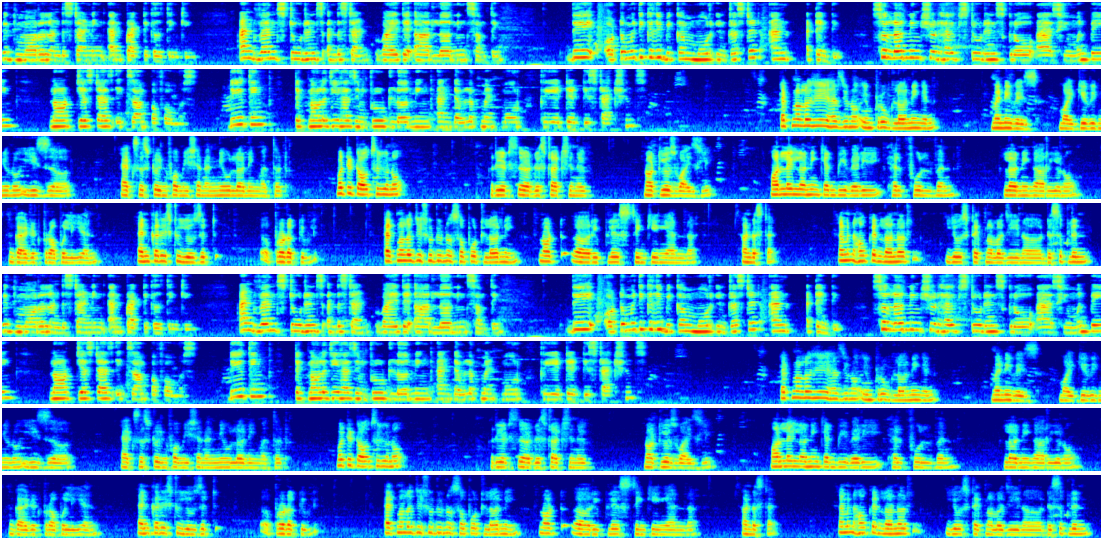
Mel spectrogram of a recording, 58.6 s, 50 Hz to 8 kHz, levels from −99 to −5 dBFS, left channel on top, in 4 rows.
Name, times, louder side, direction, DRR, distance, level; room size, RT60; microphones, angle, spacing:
voice 1, 0.0-2.5 3.2-6.7 7.5-11.2 11.6-14.8 15.3-17.2 17.7-18.2 18.6-21.6 21.8-23.2, equal, ahead, 0.8 m, -30 dB
voice 2, 24.7-27.1 27.8-28.5 28.8-30.2 30.9-33.1 33.8-34.6 35.8-37.1 37.9-38.8 39.6-42.0 42.7-43.7 44.1-45.2 45.8-46.7 47.4-48.2 49.1-50.8 51.1-53.2 53.8-54.3 55.1-56.2 56.5-58.4, left 3 dB, 50° left, 0.5 m, -29 dB
3.6 x 3.2 x 3.0 m
head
